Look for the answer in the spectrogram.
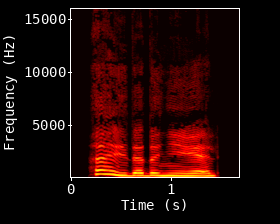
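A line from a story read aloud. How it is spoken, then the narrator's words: Sugary cooing woman. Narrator (Russian): приторным тоном проворковала одна из них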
